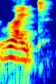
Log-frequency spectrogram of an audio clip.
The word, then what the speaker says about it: right: k-now and then same with a word right can you guess what you can't hear that's right the gh I hear the r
